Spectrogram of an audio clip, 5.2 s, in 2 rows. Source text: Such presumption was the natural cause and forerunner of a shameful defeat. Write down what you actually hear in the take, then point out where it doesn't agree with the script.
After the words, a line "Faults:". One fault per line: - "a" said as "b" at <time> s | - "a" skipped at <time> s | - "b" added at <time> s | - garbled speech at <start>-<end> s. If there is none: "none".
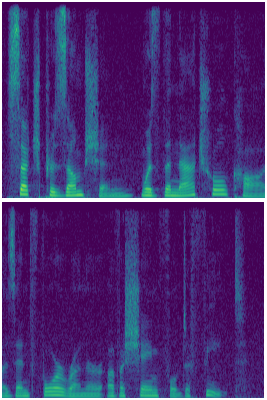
Such presumption was the natural cause and forerunner of a shameful defeat.
Faults:
none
